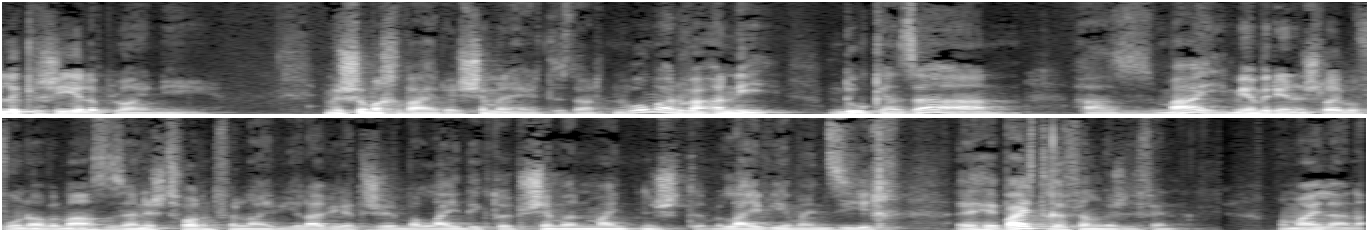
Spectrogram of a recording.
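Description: Man in a singsong study lecture. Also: fairly low pitch. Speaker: religious study teacher.

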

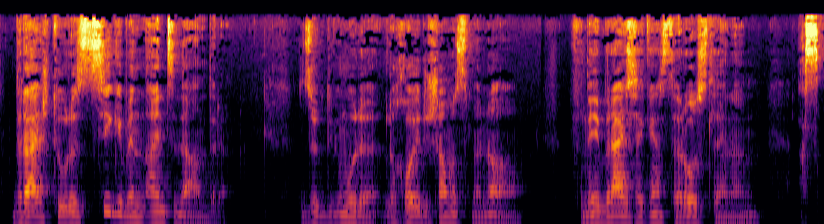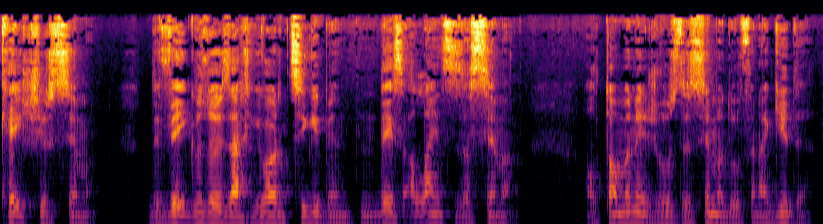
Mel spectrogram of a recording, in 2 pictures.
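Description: Male teacher, fast, husky, chanting lecture delivery with big pitch swoops. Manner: sing-song, swooping up and down between phrases. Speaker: religious text teacher.

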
